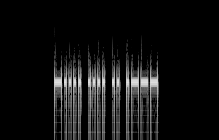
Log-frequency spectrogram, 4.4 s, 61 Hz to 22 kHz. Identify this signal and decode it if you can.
Morse code, heard as a keyed tone, about 25 wpm, 700 Hz. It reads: 6HIJ
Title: Four Challenging Letter-Number Combinations 25wpm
